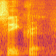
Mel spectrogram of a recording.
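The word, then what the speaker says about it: Cicret: have you heard of this it's called a secret c i c r i t I guess it's spelled but it's pronounced secret it's a bracelet and IT projects an image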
